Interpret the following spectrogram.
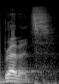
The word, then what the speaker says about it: Brabeck: Okay, it's spelled Brabeck, but pronounced Brebitz.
